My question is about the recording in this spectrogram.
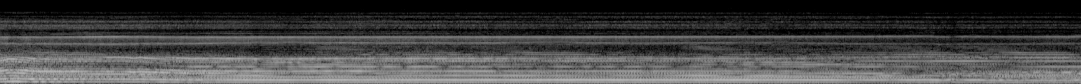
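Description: Male Hindustani classical vocalist singing in Raga Jog: he glides down onto one long note and holds it steady, with a small ornamental turn near the end, over a steady drone.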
